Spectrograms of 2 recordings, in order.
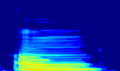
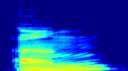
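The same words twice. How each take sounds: First: The final has a rounded, ong-like vowel. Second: The final has an unrounded, eng-like vowel. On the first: This is the southern or Taiwanese way of saying it. "In southern China, in Taiwan ... more of an O sound" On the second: This is the northern way of saying it. "I say particularly northern China in my experience, they say ung"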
